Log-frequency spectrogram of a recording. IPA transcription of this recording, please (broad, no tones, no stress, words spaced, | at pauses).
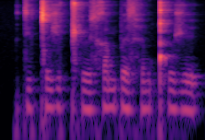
tʲuǀeʒe ǁʰøzxam pɛzhɛmǃʰøʒe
